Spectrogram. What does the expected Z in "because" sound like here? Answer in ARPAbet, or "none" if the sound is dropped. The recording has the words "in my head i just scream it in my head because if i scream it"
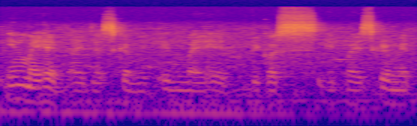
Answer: S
